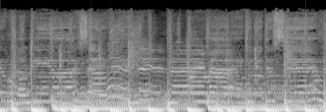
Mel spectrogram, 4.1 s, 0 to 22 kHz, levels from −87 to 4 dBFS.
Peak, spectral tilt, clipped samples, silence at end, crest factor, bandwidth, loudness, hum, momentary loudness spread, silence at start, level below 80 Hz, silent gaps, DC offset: 0 dBFS; -5 dB/octave; under 0.1%; 0 s; 8 dB; 16 kHz; -11 LUFS; none; 2 LU; 0 s; -10 dBFS; none; under 0.1%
